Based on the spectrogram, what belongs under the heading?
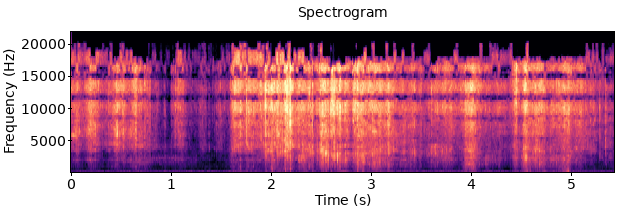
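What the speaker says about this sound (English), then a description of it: "So I basically just unwrap it." A dry cast wrap is peeled and unwound, giving a steady run of close crinkling and tearing rustles over about five seconds with no talking.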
